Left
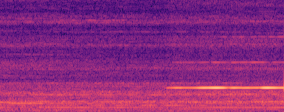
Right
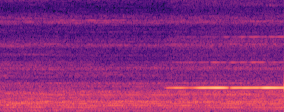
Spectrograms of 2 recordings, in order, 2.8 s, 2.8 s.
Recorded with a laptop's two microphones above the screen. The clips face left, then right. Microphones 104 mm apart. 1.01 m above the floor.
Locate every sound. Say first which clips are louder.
0.0 s a machine running: right 1 dB; 55° right (ahead or behind), 5 m
1.6 s a flute: even; 35° left (ahead or behind), 9 m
